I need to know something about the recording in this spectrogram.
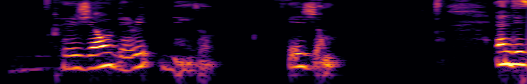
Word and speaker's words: feijão: So you have "ARROZ" "FEIJÃO". "FEIJÃO", very nasal, "FEIJÃO".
